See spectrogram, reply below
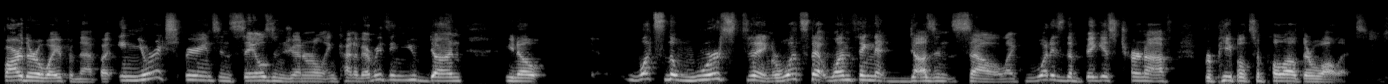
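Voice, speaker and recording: A man with a fairly high voice hosts a relaxed podcast interview. He chats casually and builds his questions loosely, halting and circling before he gets to the point. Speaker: podcast host.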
